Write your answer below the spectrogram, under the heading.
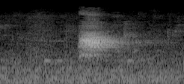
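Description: A jungle babbler gives a single harsh, squeaky note lasting about a quarter second, set against a steady background hiss.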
